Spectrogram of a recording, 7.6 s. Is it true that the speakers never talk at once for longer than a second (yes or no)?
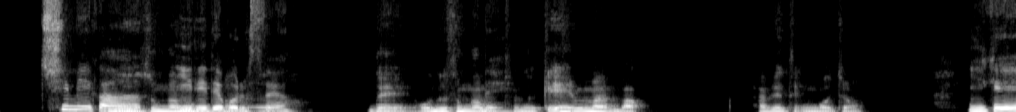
no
